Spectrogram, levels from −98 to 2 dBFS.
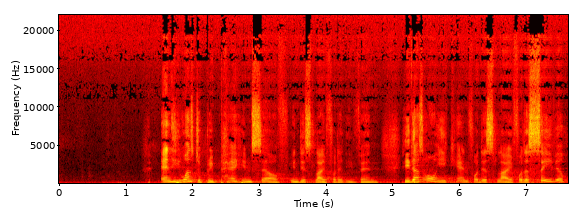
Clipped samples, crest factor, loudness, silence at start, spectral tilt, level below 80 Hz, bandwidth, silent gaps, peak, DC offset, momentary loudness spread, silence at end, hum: under 0.1%; 24 dB; -30 LUFS; 0 s; -2.5 dB/octave; -48 dBFS; over 20 kHz; none; -10 dBFS; under 0.1%; 22 LU; 0 s; none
